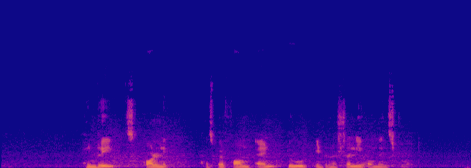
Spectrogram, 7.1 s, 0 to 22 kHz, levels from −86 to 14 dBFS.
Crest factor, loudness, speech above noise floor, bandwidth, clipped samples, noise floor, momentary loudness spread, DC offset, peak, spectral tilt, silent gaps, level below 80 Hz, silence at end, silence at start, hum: 22 dB; -25 LUFS; 39 dB; 9.4 kHz; under 0.1%; -63 dBFS; 15 LU; under 0.1%; -4 dBFS; -6 dB/octave; none; -70 dBFS; 0.95 s; 1.3 s; none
